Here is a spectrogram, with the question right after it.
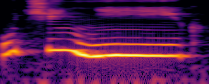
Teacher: Ударение падает на букву И.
